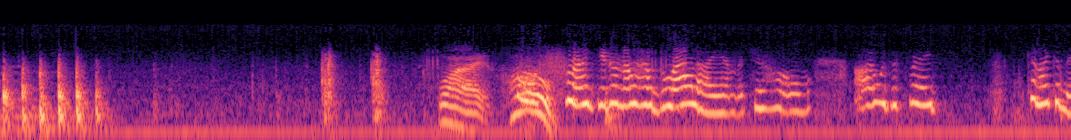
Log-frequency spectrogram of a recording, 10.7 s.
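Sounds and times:
speech: 0:00.0 - 0:00.4, 0:04.4 - 0:09.5, 0:10.3 - 0:10.7
knocking on a door: 0:00.0 - 0:01.2
low steady hum: 0:00.0 - 0:10.7.

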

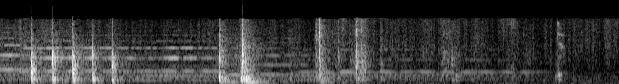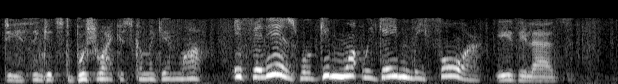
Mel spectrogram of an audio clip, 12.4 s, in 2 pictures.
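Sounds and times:
knock on a wooden door: 0:00.3 - 0:01.3, 0:02.2 - 0:02.7
speech: 0:06.3 - 0:12.0.

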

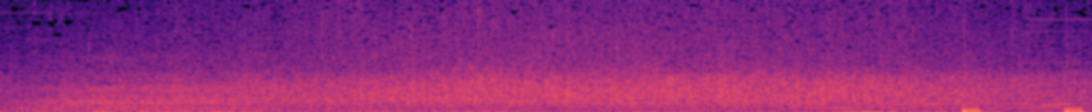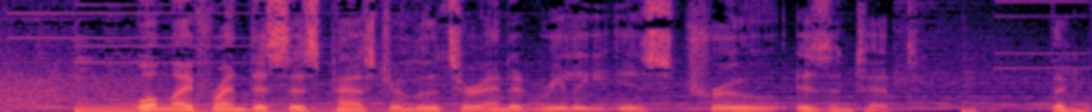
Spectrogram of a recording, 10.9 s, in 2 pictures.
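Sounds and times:
audience clapping: 0:00.0 - 0:06.0
speech: 0:06.2 - 0:10.9.

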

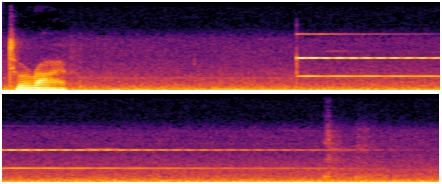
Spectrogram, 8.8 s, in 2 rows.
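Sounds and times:
speech: 0:00.1 - 0:00.8
gong struck and resonating: 0:03.0 - 0:08.6.

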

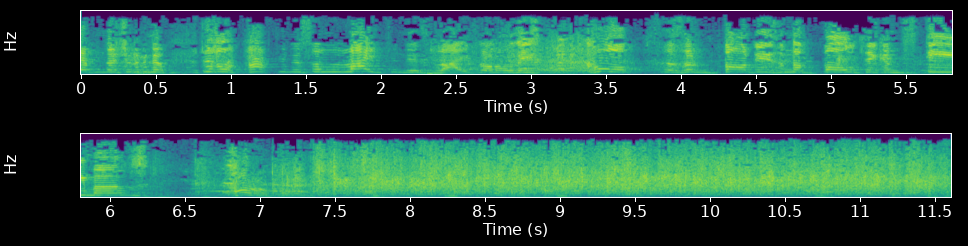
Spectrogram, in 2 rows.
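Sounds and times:
speech: 0:00.2 - 0:08.4
laughter: 0:02.6 - 0:05.2, 0:07.1 - 0:09.7
audience applauding: 0:06.6 - 0:11.6.

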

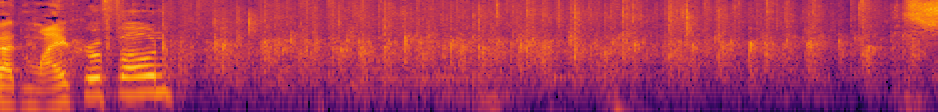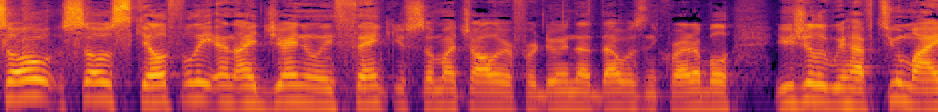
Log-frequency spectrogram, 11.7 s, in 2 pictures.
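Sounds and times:
speech: 0:00.0 - 0:01.2, 0:05.9 - 0:11.7
audience of about twenty to twenty-five people clapping: 0:00.0 - 0:06.5.

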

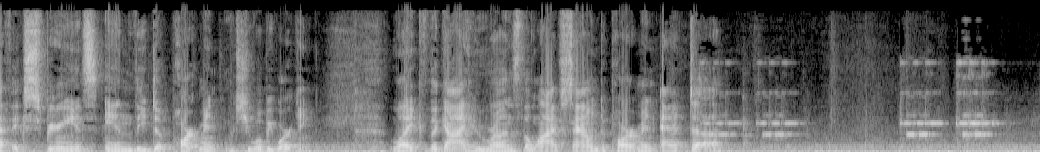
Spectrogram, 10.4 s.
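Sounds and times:
speech: 0:00.0 - 0:07.4
low hum: 0:00.0 - 0:10.3
government emergency alert on a mobile phone: 0:07.2 - 0:08.1, 0:09.0 - 0:10.2.

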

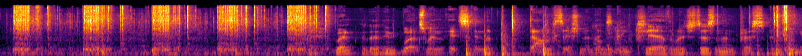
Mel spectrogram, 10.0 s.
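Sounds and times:
mechanical calculator churning through an addition: 0:00.0 - 0:04.2, 0:09.8 - 0:10.0
speech: 0:04.2 - 0:10.0.

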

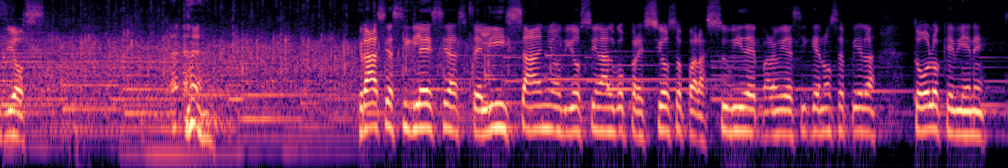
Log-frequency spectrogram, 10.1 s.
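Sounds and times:
audience applauding: 0:00.0 - 0:06.0
speech: 0:00.1 - 0:00.6, 0:01.7 - 0:02.3, 0:03.6 - 0:10.0.

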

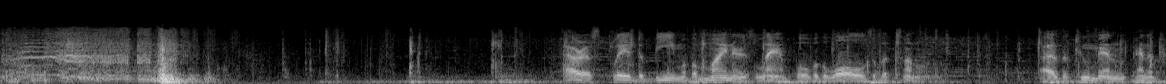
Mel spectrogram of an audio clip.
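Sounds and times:
heavy concealed door sliding shut: 0:00.0 - 0:02.1
faint low hum: 0:00.0 - 0:11.6
speech: 0:05.7 - 0:09.6, 0:10.4 - 0:11.6.

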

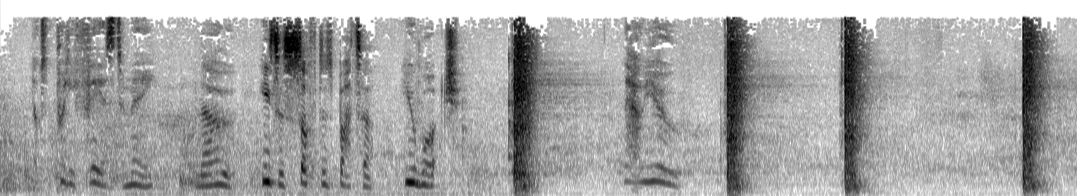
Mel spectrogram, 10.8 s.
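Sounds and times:
speech: 0:00.3 - 0:05.4, 0:06.4 - 0:07.4
school desk lids slamming shut: 0:05.1 - 0:05.5, 0:07.2 - 0:07.6, 0:08.4 - 0:08.8.

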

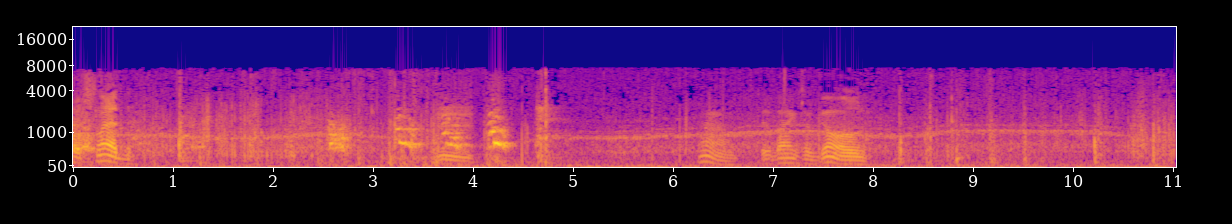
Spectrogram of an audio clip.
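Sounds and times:
faint hiss: 0:00.0 - 0:11.0
speech: 0:00.2 - 0:00.8, 0:06.3 - 0:08.4
sled dog barking: 0:02.6 - 0:04.5.

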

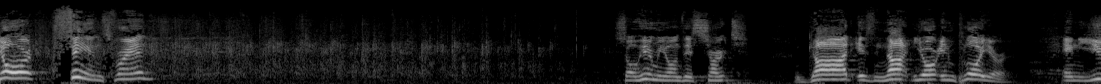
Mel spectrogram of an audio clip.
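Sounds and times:
speech: 0:00.0 - 0:01.7, 0:06.2 - 0:11.0
audience hand clap: 0:00.0 - 0:06.2.

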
